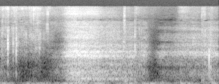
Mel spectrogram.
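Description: A man's breath, one noisy breath of about a second, from someone out of breath while climbing a steep hill.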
